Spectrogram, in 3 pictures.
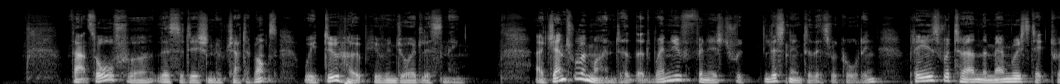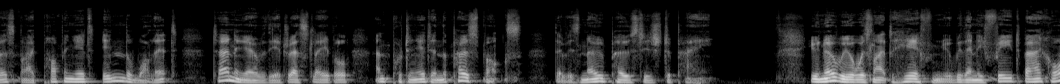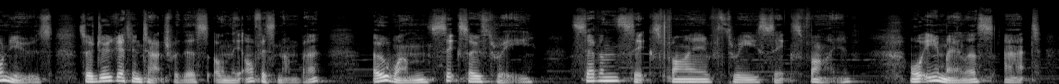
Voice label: Closing Announcement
